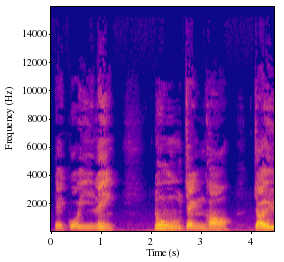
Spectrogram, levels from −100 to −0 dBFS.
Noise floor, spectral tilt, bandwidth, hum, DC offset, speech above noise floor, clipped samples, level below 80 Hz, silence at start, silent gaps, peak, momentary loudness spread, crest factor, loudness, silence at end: -56 dBFS; -6.5 dB/octave; 11 kHz; none; under 0.1%; 37 dB; under 0.1%; -52 dBFS; 0.1 s; none; -2 dBFS; 15 LU; 18 dB; -20 LUFS; 0 s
